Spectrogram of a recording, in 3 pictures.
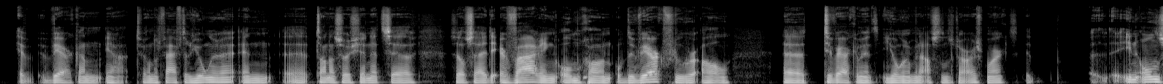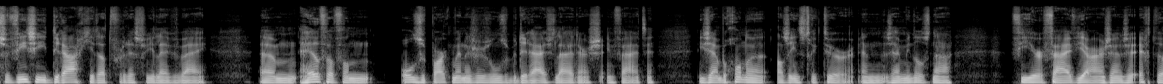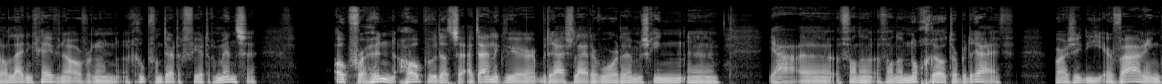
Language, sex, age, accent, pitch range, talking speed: Dutch, male, 40-59, Dutch, 90-105 Hz, 180 wpm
